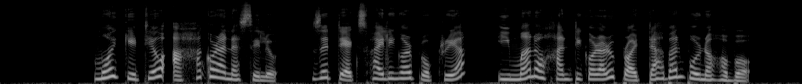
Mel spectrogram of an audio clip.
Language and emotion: Assamese, surprised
